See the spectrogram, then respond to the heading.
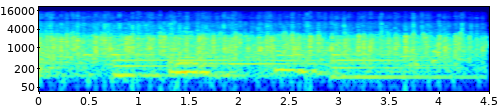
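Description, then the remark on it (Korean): An audience at the second day of the Torrance Good Church Lent revival claps loudly and steadily in applause of glory to God, a dense, continuous wash of applause lasting several seconds, with sustained low keyboard chords shifting underneath. “오늘도 변함없이 우리를 은혜의 자리로 인도하여 주신 살아계신 하나님 앞에 우리 한번 영광의 박수 한번 크게 올려드리길 원합니다.”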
